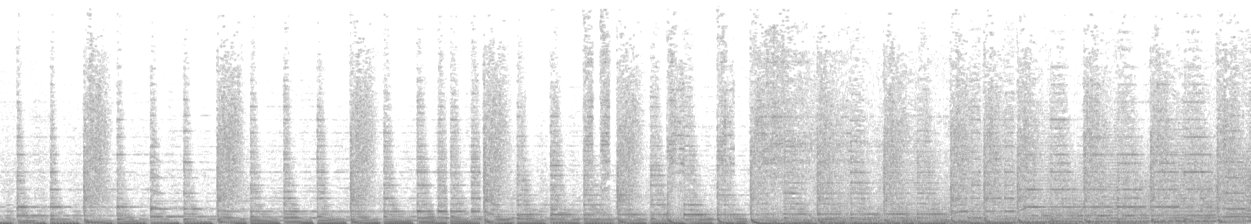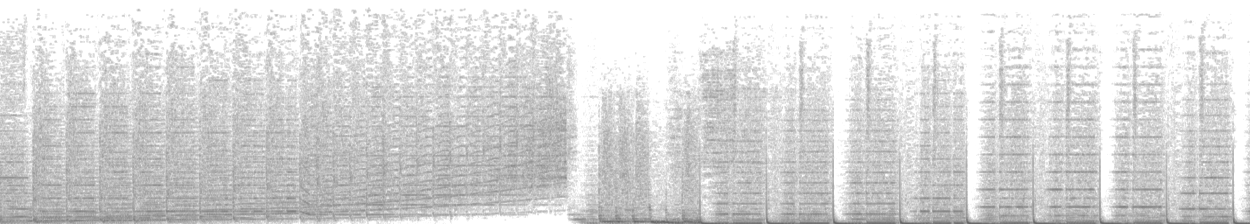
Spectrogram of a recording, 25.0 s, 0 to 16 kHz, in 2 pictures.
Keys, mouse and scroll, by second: 1.3 click, 2.5 click, 4.0 click, 5.1 shift+click, 5.8 shift+click, 6.9 click, 8.8 shift+click, 9.8 KP_1, 10.4 scroll up 1, 11.3-12.6 drag, 12.6 scroll up 7, 13.9-15.0 drag, 15.0 ctrl+b, 20.6 click, 21.3-21.8 scroll, 24.5 click.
